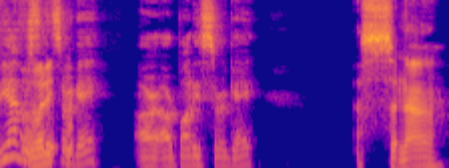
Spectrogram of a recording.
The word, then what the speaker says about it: Sergey: not Sir Gay.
